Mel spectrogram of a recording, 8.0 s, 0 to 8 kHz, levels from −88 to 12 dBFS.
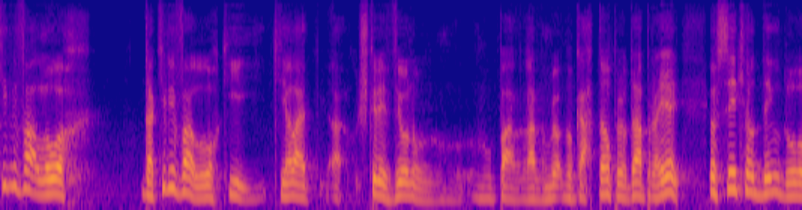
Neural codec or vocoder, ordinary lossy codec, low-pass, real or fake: codec, 16 kHz, 0.8 kbps, ZipCodec; none; none; fake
